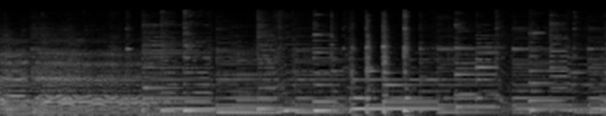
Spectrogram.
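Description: A man's voice holds the last sung word with a wide vibrato for about a second and a half, then a viola caipira (Brazilian ten-string folk guitar) takes over with a plucked instrumental melody of quick single notes.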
